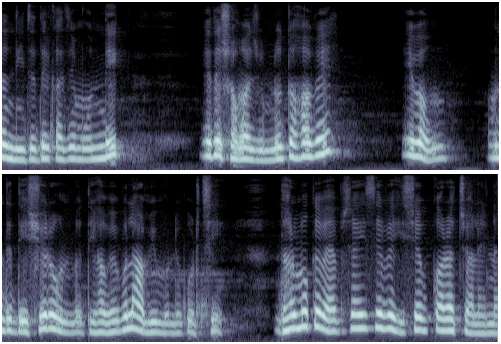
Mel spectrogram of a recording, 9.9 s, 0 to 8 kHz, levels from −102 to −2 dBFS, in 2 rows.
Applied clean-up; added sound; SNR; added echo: none; none; none; none.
